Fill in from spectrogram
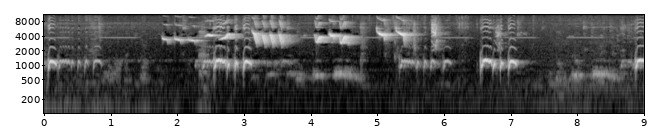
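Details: Local Javanese zebra dove with a big, loud, long-breathed voice, used as a lure to prompt silent doves to sing: stuttering rolled coo phrases repeated several times, mixed with bright chirps and twitters from other birds.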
